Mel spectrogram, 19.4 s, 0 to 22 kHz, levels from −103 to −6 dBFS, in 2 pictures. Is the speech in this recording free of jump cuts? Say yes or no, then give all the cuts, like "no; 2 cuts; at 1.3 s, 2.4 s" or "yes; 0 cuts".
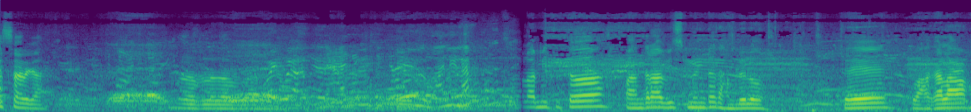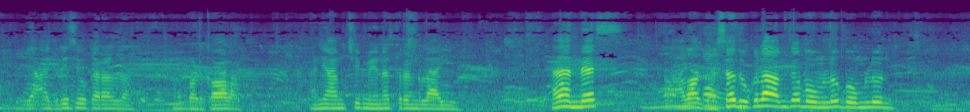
yes; 0 cuts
